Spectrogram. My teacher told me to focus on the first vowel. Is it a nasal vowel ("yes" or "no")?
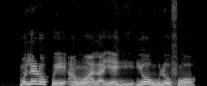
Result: no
